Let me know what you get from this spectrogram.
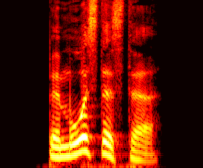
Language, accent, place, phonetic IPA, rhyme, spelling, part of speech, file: German, Germany, Berlin, [bəˈmoːstəstə], -oːstəstə, bemoosteste, adjective, De-bemoosteste.ogg
- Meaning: inflection of bemoost: 1. strong/mixed nominative/accusative feminine singular superlative degree 2. strong nominative/accusative plural superlative degree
